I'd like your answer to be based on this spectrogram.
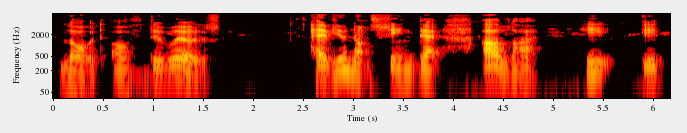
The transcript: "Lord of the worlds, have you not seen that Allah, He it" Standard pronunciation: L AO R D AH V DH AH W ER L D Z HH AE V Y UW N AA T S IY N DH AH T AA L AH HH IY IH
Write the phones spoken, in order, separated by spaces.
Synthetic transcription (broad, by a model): L AO D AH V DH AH W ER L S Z HH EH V Y UW N AA T S IY N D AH T AA L AH HH IY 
